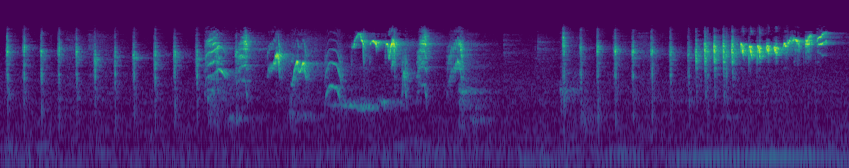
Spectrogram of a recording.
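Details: Greater green leafbird from Alas Purwo, Banyuwangi, caged and just bathed, gives a fast series of dry clicking ticks, then a jumble of buzzy, arched whistles, more ticking, and finally a rising run of high twittering notes.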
